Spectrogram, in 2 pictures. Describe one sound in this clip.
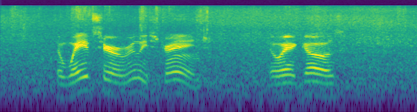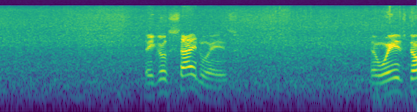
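Waves break and wash onto a pebble beach.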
